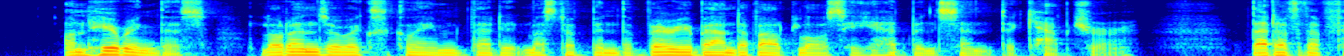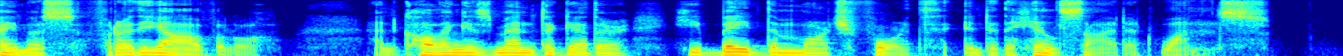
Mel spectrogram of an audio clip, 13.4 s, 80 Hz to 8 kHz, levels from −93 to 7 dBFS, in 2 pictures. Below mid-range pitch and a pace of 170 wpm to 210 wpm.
Yes: low, 105 Hz; average, 190 wpm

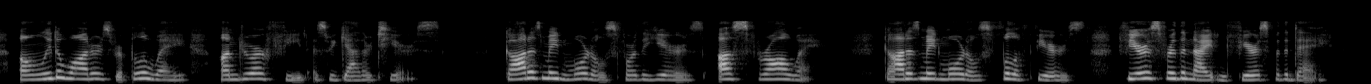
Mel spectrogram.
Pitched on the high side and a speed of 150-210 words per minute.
Yes: high, 235 Hz; average, 165 wpm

